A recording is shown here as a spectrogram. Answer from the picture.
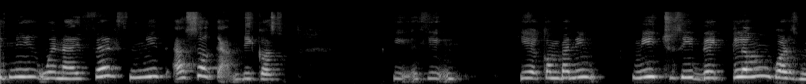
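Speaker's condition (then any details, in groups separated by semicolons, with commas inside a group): Cerebral palsy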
